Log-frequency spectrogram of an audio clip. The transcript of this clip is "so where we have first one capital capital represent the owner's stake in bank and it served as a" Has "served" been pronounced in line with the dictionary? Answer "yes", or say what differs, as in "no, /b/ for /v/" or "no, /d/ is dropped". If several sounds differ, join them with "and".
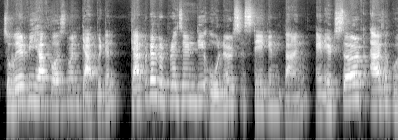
no, /d/ is dropped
